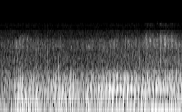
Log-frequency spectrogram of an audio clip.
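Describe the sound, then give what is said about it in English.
The engines of airplanes dropping bombs drone steadily throughout, a continuous low, buzzing hum with layered tonal harmonics and an even loudness, with no voices. “Do you hear those planes, Bhutan?”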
